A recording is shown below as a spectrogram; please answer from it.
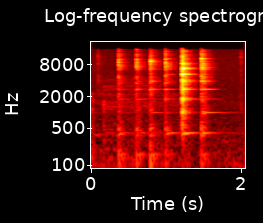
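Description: Metal fork clinking against a glass mixing bowl while stirring thick instant mashed potato: about seven irregular knocks, each leaving a brief ringing tone from the glass, the loudest just past a second in.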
